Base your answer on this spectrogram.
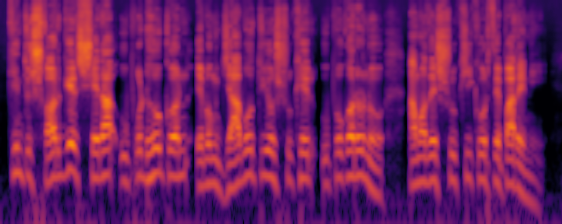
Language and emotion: Bengali, neutral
